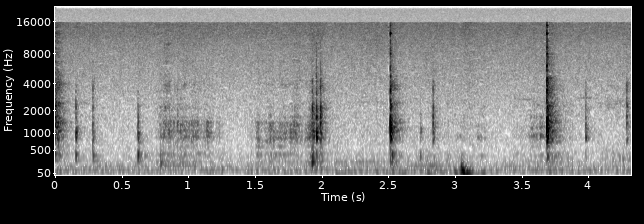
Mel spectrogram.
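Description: Near silence broken by about five faint, short clicks and taps as hands handle the disassembled power-folding mirror mechanism, its metal casing and plastic mirror base.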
